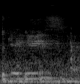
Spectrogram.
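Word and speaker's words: Gygi: Giggy's, it's over on 3rd South.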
